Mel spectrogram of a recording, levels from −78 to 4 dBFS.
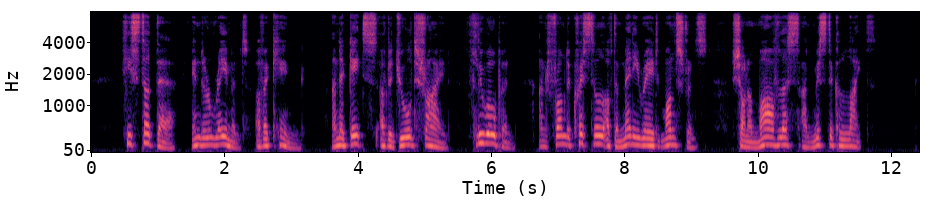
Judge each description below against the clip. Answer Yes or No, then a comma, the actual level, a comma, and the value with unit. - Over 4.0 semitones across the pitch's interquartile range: Yes, average, 4.8 semitones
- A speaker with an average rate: Yes, average, 160 wpm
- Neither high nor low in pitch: Yes, medium, 145 Hz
